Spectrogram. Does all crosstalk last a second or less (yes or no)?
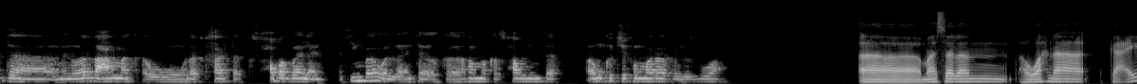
yes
